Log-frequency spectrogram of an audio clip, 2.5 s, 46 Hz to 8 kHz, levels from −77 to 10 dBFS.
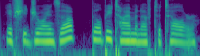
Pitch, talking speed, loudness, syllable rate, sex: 185 Hz, 265 wpm, -15 LUFS, 6.0 syllables/s, female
